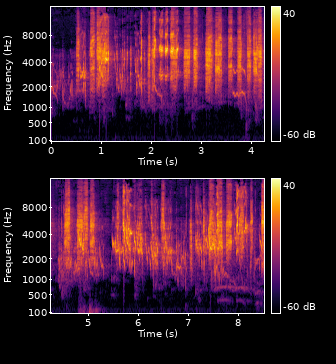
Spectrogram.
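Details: Budgie chatter in long runs of rapid buzzy notes and squeaky whistles, broken by a short pause midway with a low thud.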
